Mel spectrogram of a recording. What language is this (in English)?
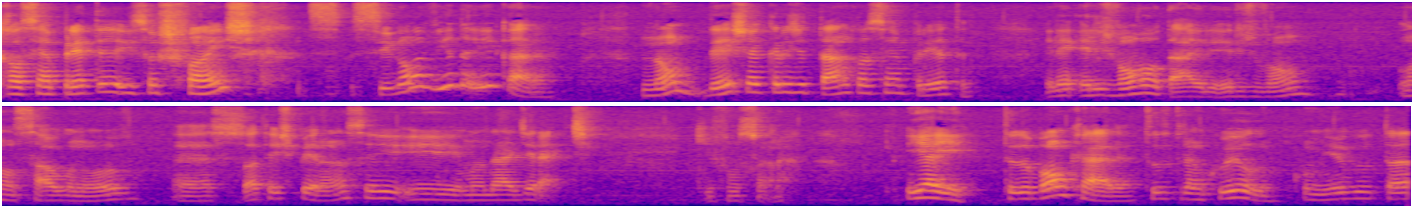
Portuguese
